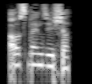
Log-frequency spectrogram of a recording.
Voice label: "ausbrennsicher", German; adjectives

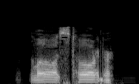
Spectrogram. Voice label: "lowest-order", English; adjectives

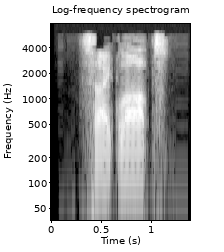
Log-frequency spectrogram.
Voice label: "cyclops", English

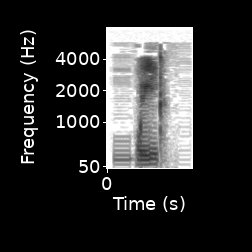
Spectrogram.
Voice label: "weak", English; adjectives

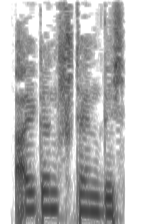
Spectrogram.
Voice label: "eigenständig", german; adjectives

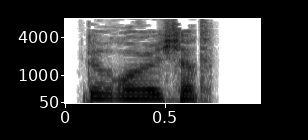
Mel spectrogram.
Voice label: "geräuchert", German; adjectives

